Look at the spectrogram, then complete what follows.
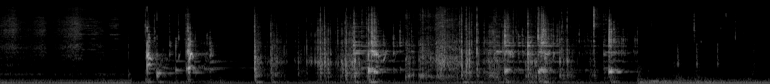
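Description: Ice cubes being cracked out of a plastic ice tray and dropped into a metal cup of instant coffee, a run of clinks and clatters that eases off near the end.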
